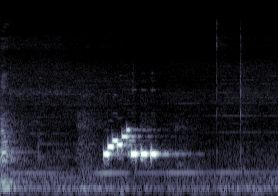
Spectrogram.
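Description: A short rising electronic chime rings out from a tablet game.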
